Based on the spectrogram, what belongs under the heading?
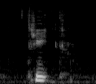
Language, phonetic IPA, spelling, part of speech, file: Polish, [trʲik], trik, noun, LL-Q809 (pol)-trik.wav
